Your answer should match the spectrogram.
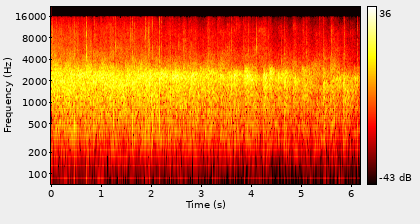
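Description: A debate audience breaks into sustained, loud applause for eight debaters, a dense crackle of many hands clapping that holds steady for several seconds before easing slightly toward the end.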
